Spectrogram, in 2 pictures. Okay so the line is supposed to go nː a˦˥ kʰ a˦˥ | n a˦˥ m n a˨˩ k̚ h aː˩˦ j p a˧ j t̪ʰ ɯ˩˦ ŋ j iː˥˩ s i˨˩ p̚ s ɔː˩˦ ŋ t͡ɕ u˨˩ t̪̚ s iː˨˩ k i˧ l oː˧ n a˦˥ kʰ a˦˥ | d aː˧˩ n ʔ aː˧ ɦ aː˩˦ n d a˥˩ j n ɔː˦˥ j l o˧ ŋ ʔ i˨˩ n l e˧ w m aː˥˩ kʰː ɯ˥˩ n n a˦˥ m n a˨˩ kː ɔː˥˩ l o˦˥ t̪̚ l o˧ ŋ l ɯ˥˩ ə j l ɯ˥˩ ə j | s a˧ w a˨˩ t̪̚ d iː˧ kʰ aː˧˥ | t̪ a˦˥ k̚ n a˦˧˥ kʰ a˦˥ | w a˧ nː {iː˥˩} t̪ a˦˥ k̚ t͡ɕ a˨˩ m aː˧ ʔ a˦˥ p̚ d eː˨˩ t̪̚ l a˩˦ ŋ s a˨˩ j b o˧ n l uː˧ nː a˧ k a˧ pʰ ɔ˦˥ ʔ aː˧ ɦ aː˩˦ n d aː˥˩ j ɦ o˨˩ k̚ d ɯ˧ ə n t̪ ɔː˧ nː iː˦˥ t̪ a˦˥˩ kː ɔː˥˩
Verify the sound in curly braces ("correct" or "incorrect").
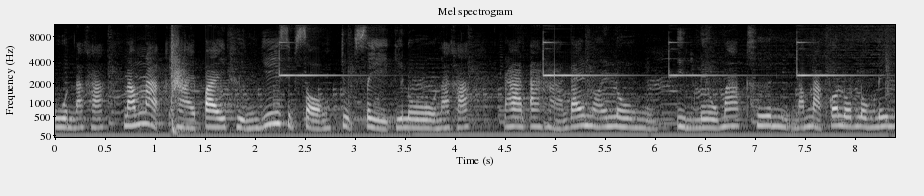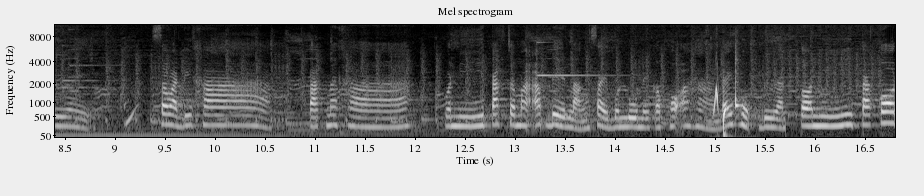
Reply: incorrect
